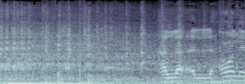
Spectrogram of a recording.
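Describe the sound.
A small fishing boat engine idles with a steady low rumble throughout at the harbour in Dalje, Beirut, while a man's voice talks over the second half.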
